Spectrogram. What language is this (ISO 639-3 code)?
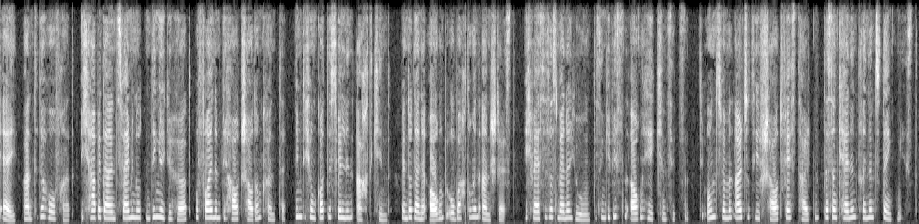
deu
